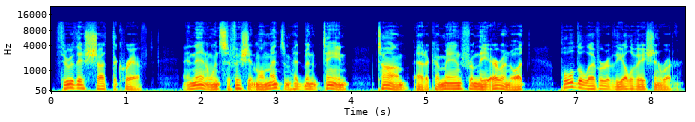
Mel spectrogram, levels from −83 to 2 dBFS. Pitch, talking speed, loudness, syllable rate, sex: 95 Hz, 190 wpm, -17 LUFS, 5.9 syllables/s, male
